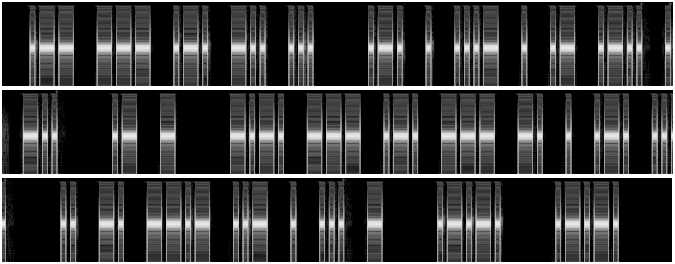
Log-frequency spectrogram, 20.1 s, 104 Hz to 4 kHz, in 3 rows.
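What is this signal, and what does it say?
Morse code, heard as a keyed tone, about 25 wpm, spaced as for 20 wpm, 550 Hz. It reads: WORDS REVEALED AT CORONERS INQUEST <AR> <AR>
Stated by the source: Morse code news headlines sent at 20 wpm.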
